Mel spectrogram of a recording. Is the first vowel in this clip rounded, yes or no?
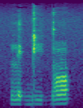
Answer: no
